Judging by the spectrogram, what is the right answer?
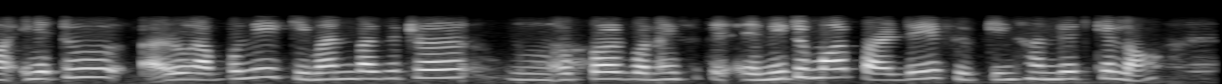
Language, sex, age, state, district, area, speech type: Assamese, female, 30-45, Assam, Dibrugarh, rural, conversation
